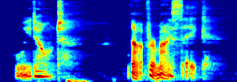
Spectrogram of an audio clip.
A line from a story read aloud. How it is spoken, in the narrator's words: murmured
